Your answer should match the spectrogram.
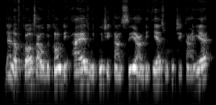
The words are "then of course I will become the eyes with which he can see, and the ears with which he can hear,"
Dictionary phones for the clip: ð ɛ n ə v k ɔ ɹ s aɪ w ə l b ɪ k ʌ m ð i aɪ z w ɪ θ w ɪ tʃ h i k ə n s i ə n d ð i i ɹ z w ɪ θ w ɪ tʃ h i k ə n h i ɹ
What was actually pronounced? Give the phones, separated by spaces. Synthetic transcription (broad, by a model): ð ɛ n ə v k ɔ s aɪ w ə l b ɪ k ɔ m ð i aɪ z w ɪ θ w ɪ tʃ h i k ə n s i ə n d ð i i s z w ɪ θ w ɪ tʃ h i k ə n h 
